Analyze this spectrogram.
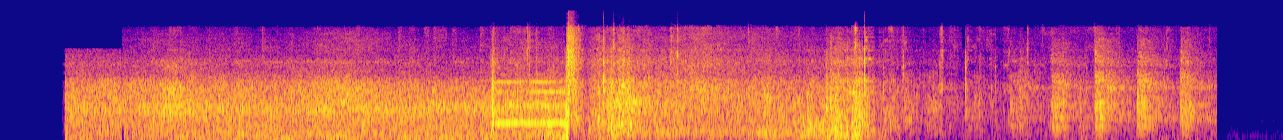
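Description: Car on the road with steady road noise, then a brief horn blast about five seconds in, cut off by a loud collision impact. Scattered knocks and rattles follow.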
